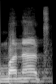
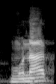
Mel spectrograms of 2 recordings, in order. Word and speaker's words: منات: لات و منات، اور منات ہے، منات نہیں ہے. یہ مناف ہے، مناف نہیں ہے.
